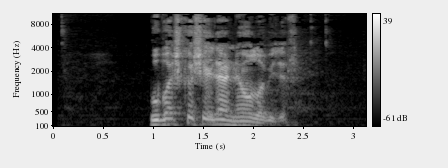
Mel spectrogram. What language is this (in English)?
Turkish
